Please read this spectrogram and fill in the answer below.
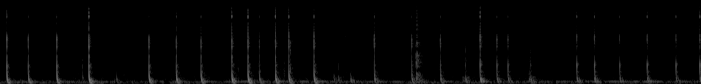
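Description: Stylus tip clicking on a tablet's glass screen during handwriting: a faint, irregular run of sharp little ticks, several a second.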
